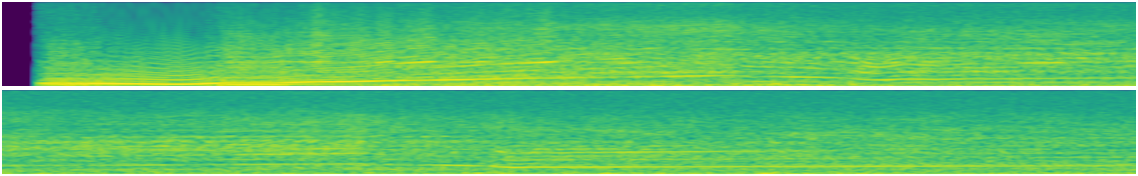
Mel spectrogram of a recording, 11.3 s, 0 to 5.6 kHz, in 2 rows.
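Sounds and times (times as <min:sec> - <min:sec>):
Ferrari F40 engine: 0:00.2 - 0:11.3.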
